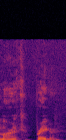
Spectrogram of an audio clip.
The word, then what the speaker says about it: Marek Breiger: to go okay and I pronounced my name mark brager but my name's always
